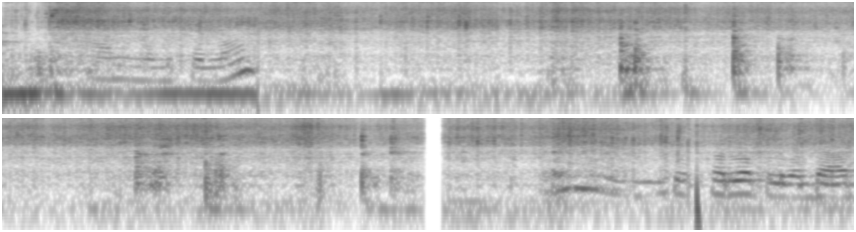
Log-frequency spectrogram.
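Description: Chopped onion drops into hot oil and sizzles steadily in a pan, with a loud continuous fry broken by scraping stirs and clinks of a spoon against the vessel.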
